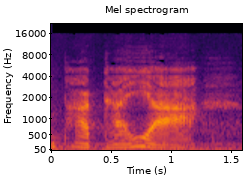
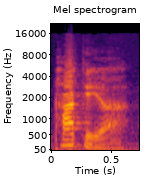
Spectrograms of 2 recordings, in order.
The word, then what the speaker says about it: Pattaya: you from Bangkok to Pattaya oh sorry is patia well I'll talk about that later people you say it wrong and let's go down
